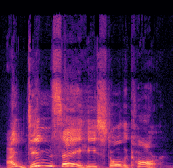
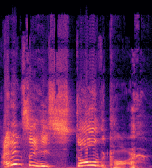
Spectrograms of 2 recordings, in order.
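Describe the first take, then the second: First: The stress is on "didn't". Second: The stress is on "stole".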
